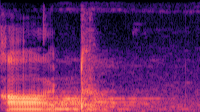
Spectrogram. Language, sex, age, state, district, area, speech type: Hindi, male, 18-30, Bihar, Begusarai, rural, read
